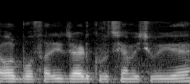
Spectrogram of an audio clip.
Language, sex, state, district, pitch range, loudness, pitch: Hindi, male, Uttar Pradesh, Shamli, 125-135 Hz, -19 LUFS, 130 Hz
